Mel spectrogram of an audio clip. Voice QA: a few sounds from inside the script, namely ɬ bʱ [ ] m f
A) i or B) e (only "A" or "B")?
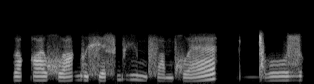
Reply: A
